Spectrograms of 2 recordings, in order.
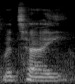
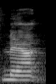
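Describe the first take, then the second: First: "Matte" read as it looks, ending in "tay"; spelling pronunciation. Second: Said in the usual way. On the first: Shown as a demonstration. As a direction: say "Matte" as "ma-TAY", two syllables. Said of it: "looks like it's spelled". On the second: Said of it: "It's pronounced matte".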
